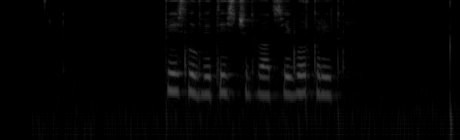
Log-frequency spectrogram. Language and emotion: Russian, neutral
